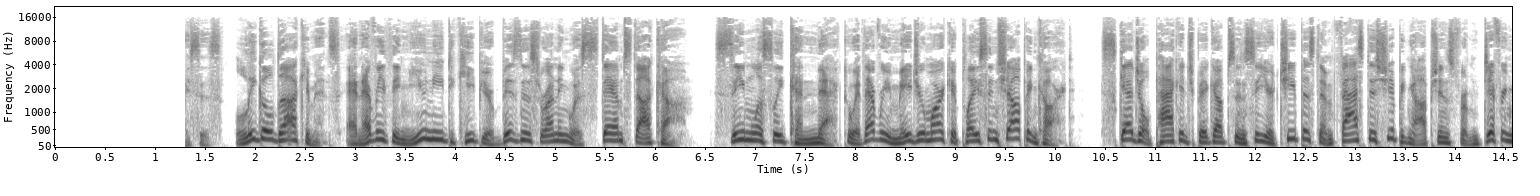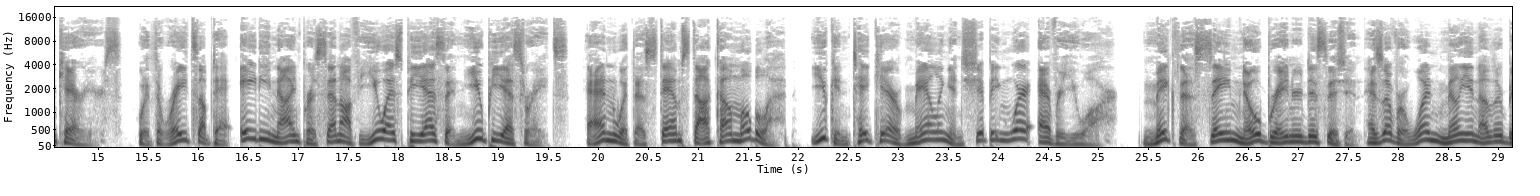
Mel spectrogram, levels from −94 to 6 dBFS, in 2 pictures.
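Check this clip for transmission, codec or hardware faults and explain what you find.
One fault is present: a cut-off start. The audio is digital silence from 0 to 1.31 s, then the speech enters abruptly mid-sound at 1.31 s with no attack or fade-in, because the recording or stream began after the speaker had already started.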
